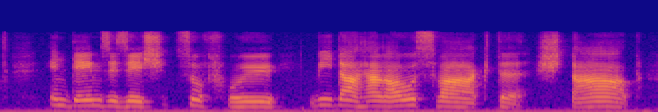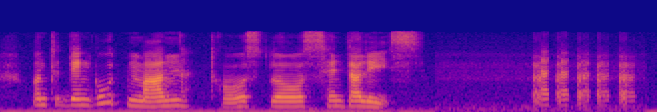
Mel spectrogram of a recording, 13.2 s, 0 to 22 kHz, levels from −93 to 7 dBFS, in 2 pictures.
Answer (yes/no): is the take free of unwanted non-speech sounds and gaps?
no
